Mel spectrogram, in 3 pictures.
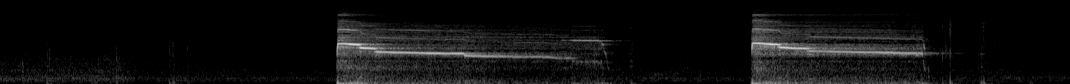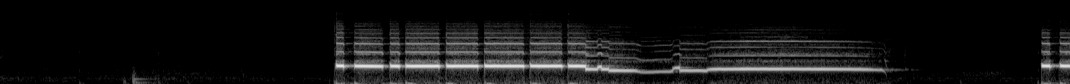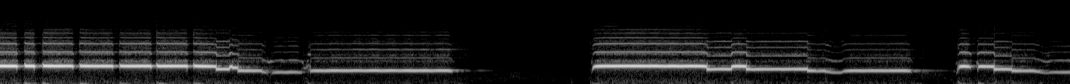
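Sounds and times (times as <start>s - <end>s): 
solo flute melody: 3.4s - 6.4s, 7.5s - 9.6s, 14.0s - 20.0s, 21.1s - 26.3s, 27.3s - 32.1s.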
